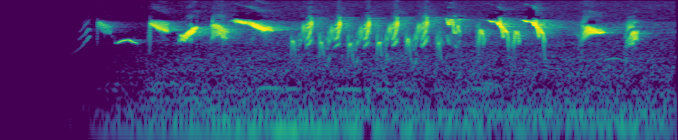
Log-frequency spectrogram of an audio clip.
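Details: Recently fledged Japanese wagtail young, being fed by a parent of this resident breeding species, give a rapid, excited run of high, thin chirps, several per second, with some notes sliding downward.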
